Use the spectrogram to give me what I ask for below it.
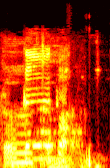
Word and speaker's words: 哥哥: It's a pronunciation. So 哥哥.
